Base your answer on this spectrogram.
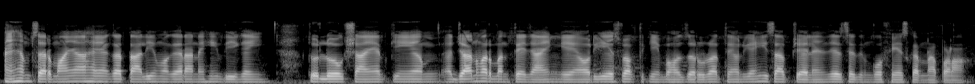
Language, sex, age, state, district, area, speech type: Urdu, male, 60+, Uttar Pradesh, Lucknow, urban, spontaneous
